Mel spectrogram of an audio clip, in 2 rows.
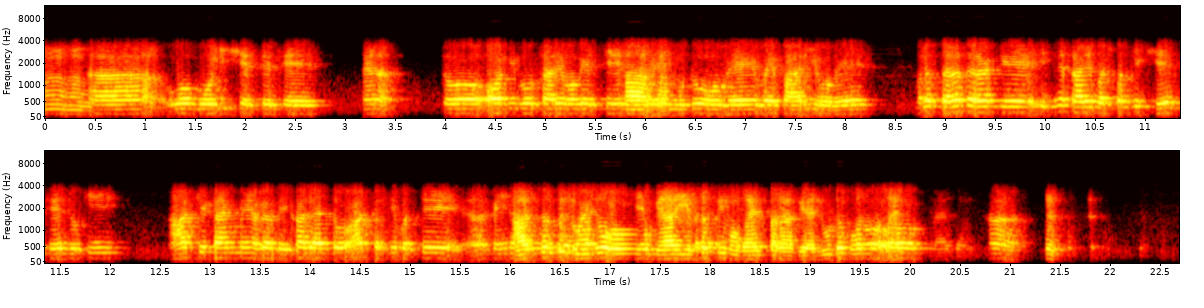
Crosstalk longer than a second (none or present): present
